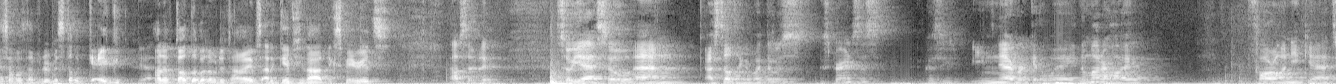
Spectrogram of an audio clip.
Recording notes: I'm back home in sunny (yes, really!) Belfast. Thanks to the sound people at the Sunflower Public House, I've been able to use their stunning venue to welcome another guest to the pod. Sat down over a few pints.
